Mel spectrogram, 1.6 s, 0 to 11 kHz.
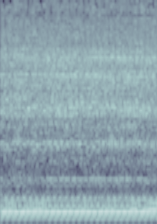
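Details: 6th-gen Honda VFR800 VTEC V4, first start after a valve clearance inspection and reassembly. It starts after two or three cranks, is not revved, and the oil light is out. Smooth, even low hum with no ticks or knocks: a normal idle.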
